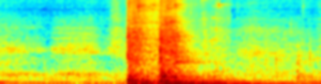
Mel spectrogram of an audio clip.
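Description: One hard gloved punch landing on a hanging heavy punching bag about a second in: a single deep thud that rings on briefly in the room.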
